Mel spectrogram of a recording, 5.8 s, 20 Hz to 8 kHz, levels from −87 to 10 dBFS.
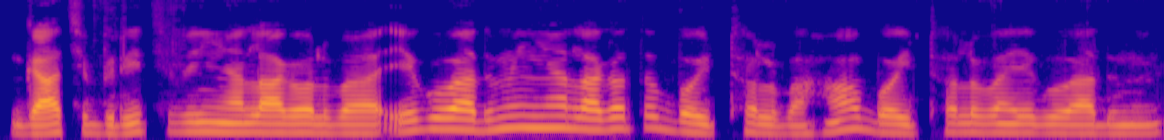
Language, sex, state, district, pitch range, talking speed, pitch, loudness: Bhojpuri, male, Bihar, Muzaffarpur, 130-170 Hz, 175 wpm, 140 Hz, -21 LUFS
